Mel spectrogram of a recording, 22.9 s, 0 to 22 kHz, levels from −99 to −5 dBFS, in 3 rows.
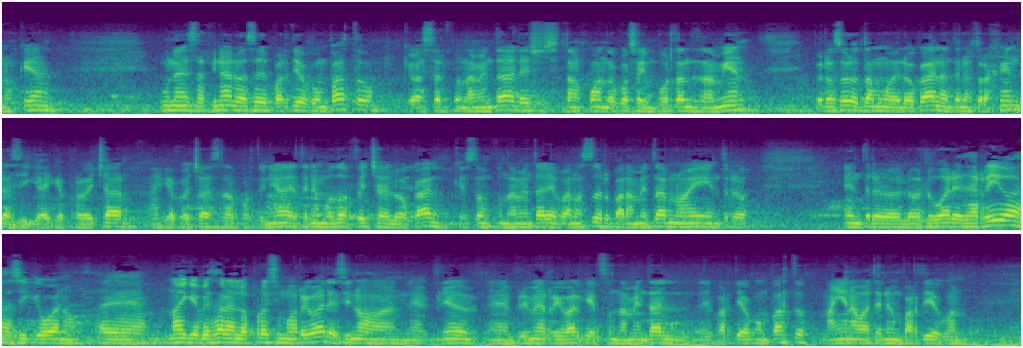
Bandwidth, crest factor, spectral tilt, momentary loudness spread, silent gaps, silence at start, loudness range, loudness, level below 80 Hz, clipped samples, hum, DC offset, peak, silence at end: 10 kHz; 18 dB; -7 dB/octave; 8 LU; none; 0 s; 3 LU; -19 LUFS; -40 dBFS; under 0.1%; none; under 0.1%; -2 dBFS; 0 s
